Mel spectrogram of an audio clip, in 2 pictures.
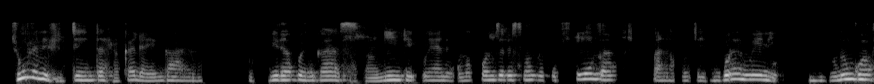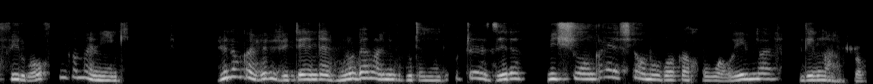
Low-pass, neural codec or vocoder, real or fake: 7.2 kHz; codec, 24 kHz, 3 kbps, HILCodec; fake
